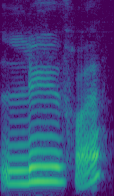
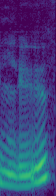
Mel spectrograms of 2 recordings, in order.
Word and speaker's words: Louvre: I always used to say Louvre because that's what Americans say, and then a lot of the English people I know say Louvre. I feel like it's Louvre, like Louvre.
